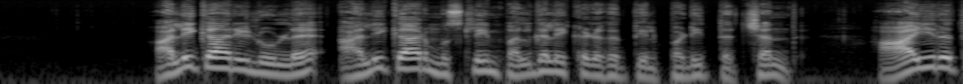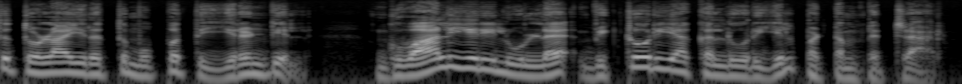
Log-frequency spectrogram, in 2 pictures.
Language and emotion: Tamil, neutral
